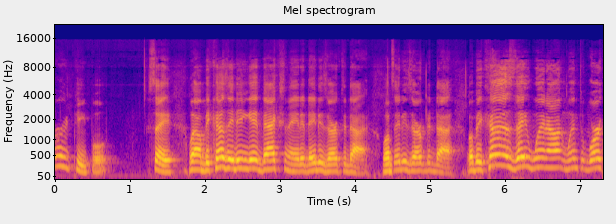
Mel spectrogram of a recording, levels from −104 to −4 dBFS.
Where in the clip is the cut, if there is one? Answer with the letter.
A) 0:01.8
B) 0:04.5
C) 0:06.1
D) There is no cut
B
